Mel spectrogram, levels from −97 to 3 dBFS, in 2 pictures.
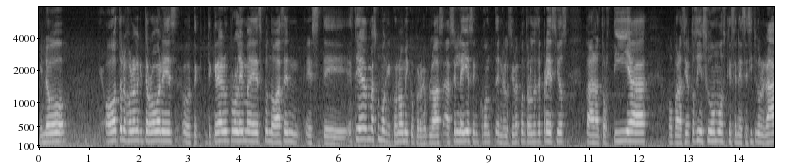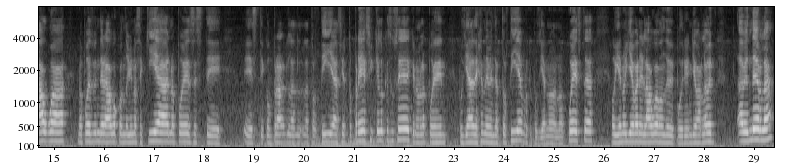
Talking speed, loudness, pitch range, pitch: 210 wpm, -25 LUFS, 165-195 Hz, 180 Hz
